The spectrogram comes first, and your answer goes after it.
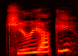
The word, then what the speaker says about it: kyriarchy: We talked about kyriarchy. I believe that's how you say it. It's Kyriarchy, kyriarchy, which is, if you'd like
